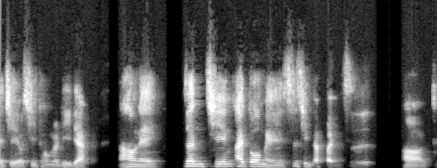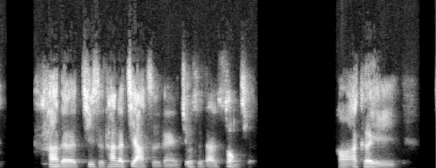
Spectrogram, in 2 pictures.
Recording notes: Check out our ninth Global Zoom Meeting Highlight.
